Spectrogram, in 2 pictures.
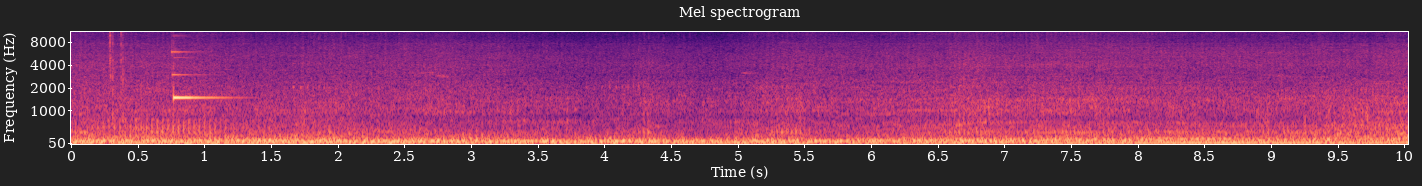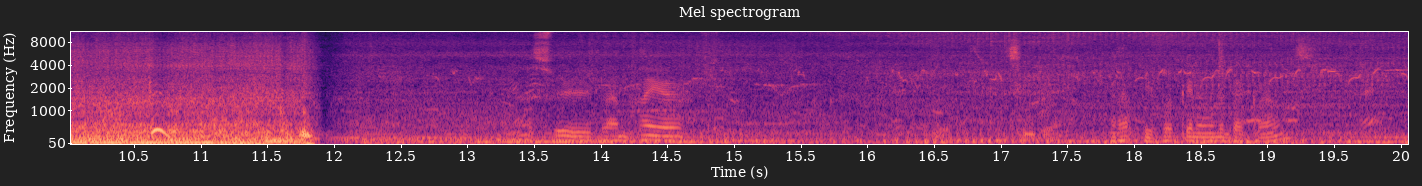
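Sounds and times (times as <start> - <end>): road and wind noise: 0.0 - 20.0
motorcycle engine running: 14.4 - 20.0.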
